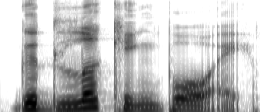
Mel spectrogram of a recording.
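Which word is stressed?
looking. The stress falls on looking. The speaker calls it wrong. "Not good-looking boy"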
